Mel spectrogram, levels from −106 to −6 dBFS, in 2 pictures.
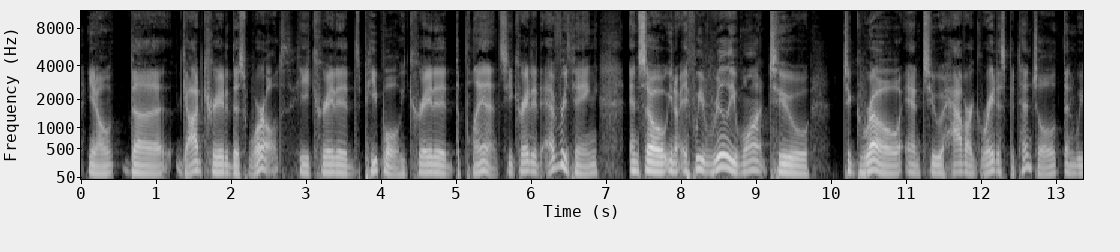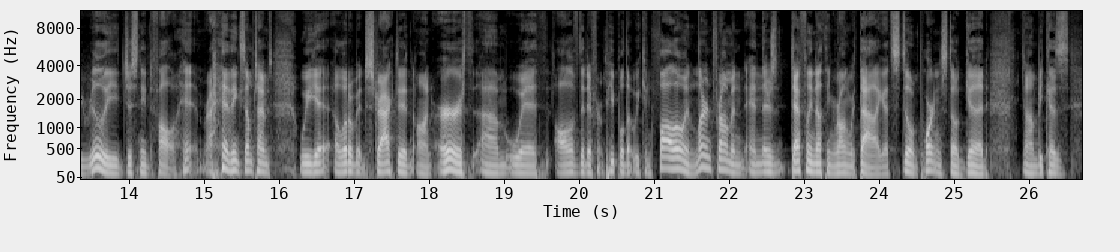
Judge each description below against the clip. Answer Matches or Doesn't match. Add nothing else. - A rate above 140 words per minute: Matches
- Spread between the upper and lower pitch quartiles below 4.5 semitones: Matches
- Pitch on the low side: Matches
